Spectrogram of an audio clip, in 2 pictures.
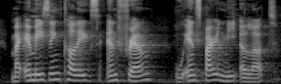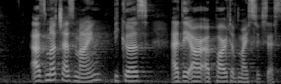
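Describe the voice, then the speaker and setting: A woman with a Quebec accent, bright and sharp in tone, medium in pitch, with ordinary pitch variation and a moderate pace. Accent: Québécois French. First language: French. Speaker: award winner, cosmetics manager. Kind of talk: acceptance speech.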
